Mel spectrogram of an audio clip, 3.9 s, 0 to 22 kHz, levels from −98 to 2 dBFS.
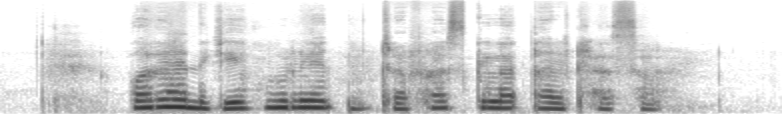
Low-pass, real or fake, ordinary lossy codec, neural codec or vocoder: none; fake; none; codec, 44.1 kHz, 3.4 kbps, Pupu-Codec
